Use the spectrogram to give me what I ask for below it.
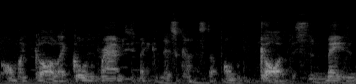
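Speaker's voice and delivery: soft breathy amazement; hushed awe. Retold or imitated. TV viewer marvelling at fancy food, hushed. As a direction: whisper like a dazzled fan. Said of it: "and it's like".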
